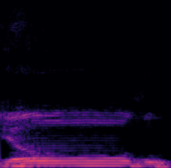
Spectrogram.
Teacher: গুন্নাটা মোটা, জ মোটা হরফ, গুন্না মোটা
